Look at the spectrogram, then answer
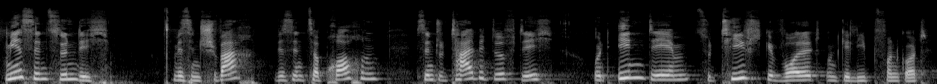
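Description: A woman's voice: mid-range voice, lively intonation, slow, a little mellow. A woman preacher giving a casual, informal sermon, talking in slangy phrases with many fillers.

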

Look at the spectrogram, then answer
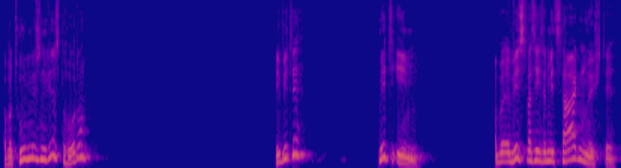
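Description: A man's voice: sits high, sing-song, a little slow, long pauses, warm tone. A middle-aged man preaching a sermon, often turning to his congregation with direct questions.

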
